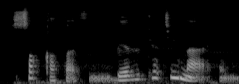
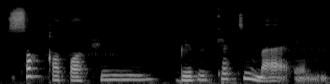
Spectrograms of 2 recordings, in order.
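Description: First: Said in the usual way. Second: Drawn-out reading of سقط في بركة ماء; slow reading. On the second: Shown as a demonstration. Teacher to children, slow and deliberate. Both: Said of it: "repeated sentence".

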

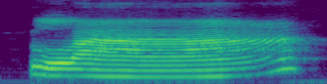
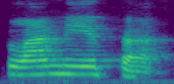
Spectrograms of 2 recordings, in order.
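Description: First: "Planeta" slowly broken into pla, ne, ta with long pauses; separado em sílabas. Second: Said in the usual way. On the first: Shown as a demonstration. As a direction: stretch each syllable of "Planeta" on its own. ("Planeta" pausado, sílaba por sílaba) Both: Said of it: "Vamos separar?".

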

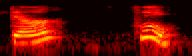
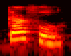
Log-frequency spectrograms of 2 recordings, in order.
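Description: First: "careful" drawn out slowly, syllable by syllable. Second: Said in the usual way. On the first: Shown as a demonstration. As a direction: stretch out "careful" slowly, like a model for students to repeat. ("careful" pronunciado muy despacio, sílaba por sílaba)

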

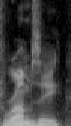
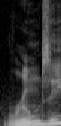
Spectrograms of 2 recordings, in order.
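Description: First: "Rumsey" said as RUM-zee, settled; corrected pronunciation. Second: "Rumsey" said as ROOM-zee, questioning; mistaken pronunciation. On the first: Host accepting the correction, "Rumsey" now with a short uh. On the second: Host guessing at the guest's name, mispronounced "Rumsey" as ROOM-zee. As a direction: say "Rumsey" with a long oo, higher and unsure. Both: Real, not acted. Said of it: "he pronounces it Rumsey".

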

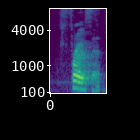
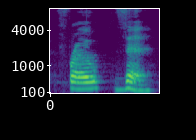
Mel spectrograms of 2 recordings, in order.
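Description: First: Said in the usual way. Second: FROZEN split into FRO with long O, pause, ZEN; syllable by syllable. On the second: Shown as a demonstration. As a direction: sound out "Frozen" slowly in two separate syllables. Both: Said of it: "and then blend them together".

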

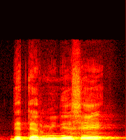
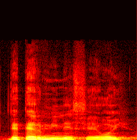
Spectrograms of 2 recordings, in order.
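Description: First: "Determínese" louder and slow, drawn out; emphatic call. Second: Said in the usual way. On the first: Shown as a demonstration. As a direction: hammer down "Determínese", slowly. ("Determínese" más fuerte y lento)

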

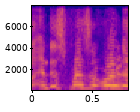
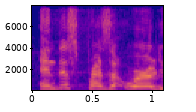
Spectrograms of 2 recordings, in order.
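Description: First: Shouted phrase. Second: Said in the usual way. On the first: Real, not acted. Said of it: "No, no, no, no". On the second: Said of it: "repeated calmer".

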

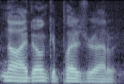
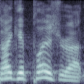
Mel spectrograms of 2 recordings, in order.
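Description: First: Quick, much softer self-correction; quick muttered correction. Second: Said in the usual way. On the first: Real, not acted. Pastor quickly correcting his own joke to the congregation, muttered. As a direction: take it back under your breath, fast.

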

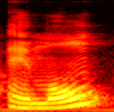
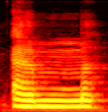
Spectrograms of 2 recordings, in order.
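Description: First: "aimons" with a nasal ending; NT wrongly sounded. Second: "aime" ending on the M; silent NT. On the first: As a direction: say the verb wrongly as "aimons", two syllables. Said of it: "On dit pas aimons". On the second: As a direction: say "aime" as one syllable. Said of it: "Le N, T est muet". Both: Shown as a demonstration.

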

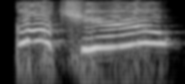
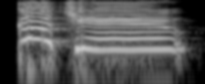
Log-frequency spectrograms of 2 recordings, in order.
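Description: First: Sharp high triumphant snap, louder; snapped. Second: Higher, louder snap; snapped. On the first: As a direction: snap it as the shark grabs his prey. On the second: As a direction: pounce on the word got. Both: Acted. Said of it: "he snapped".

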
